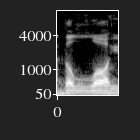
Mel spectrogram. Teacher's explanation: لفظ اللہ کو موٹا ادا کرنا ہے، اس سے پہلے زبر ہے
